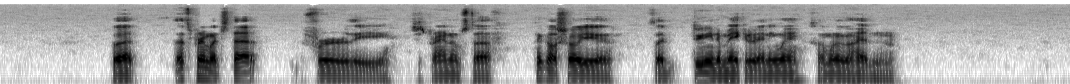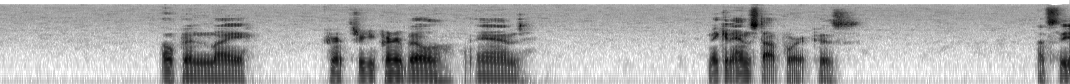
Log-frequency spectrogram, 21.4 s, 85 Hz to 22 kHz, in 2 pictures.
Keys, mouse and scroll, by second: 1.3-2.9 drag, 12.9-16.6 middle drag, 17.1 middle click, 19.1 middle click, 19.9-21.4 middle drag.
